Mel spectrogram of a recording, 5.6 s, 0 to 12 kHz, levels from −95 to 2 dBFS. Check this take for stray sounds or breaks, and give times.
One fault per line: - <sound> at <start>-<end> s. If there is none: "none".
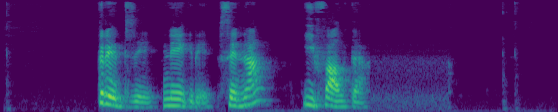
none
